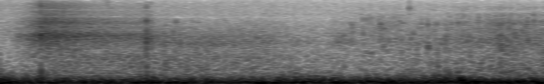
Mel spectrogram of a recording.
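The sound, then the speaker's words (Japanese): Steady outdoor seaside ambience at Yamanoshita Seaside Park with no one else around: low, rumbling wind buffeting the microphone over a continuous wash of waves, fairly loud and unbroken, with no voices. “山ノ下海浜公園からこんにちは！”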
